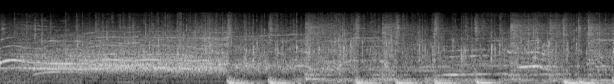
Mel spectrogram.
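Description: Live rock band in a stadium: the full band drops out, leaving held, bending notes over the crowd for about two seconds, then a kick drum starts a steady beat of about two to three hits a second.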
